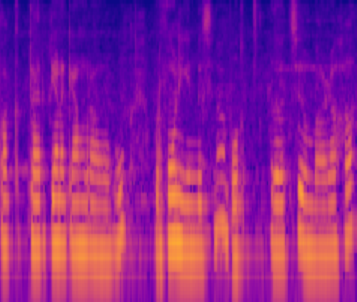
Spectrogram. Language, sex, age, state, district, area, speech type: Tamil, female, 18-30, Tamil Nadu, Sivaganga, rural, spontaneous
